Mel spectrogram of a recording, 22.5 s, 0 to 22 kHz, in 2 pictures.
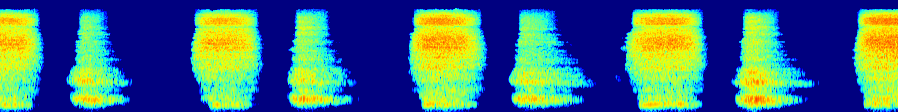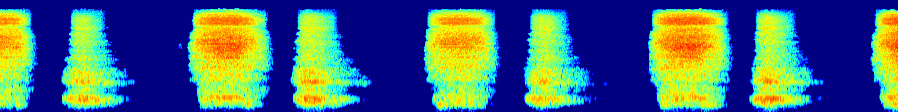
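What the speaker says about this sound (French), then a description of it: "Encore 10 respirations, 10 respirations profondes, un peu plus d'air encore." Deep, slow breaths during a guided Kriya yoga meditation, about eight paired inhales and exhales in a steady rhythm, close and clear with no talking between them.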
